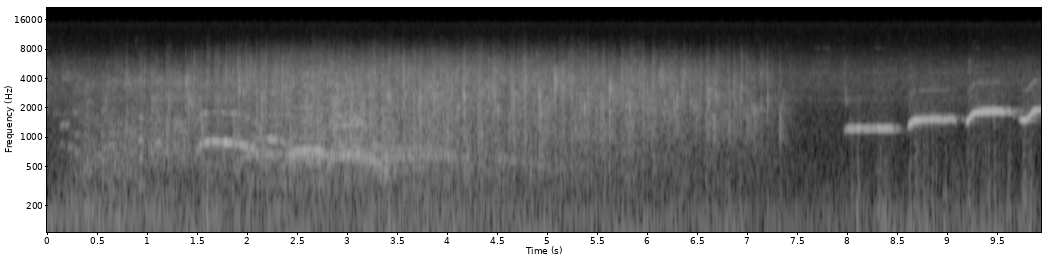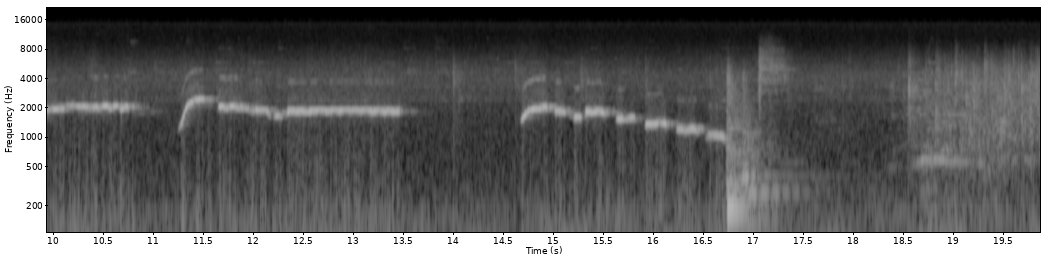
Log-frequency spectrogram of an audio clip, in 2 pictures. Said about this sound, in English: and he whistled a little tune. It went like this.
